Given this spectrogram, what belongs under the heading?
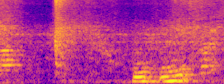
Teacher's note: ऊ बहुत हल्का सा मुंह खुलेगा आपका, देखिए बहुत हल्का सा, मतलब कि ना के बराबर, ऊ ई मतलब बिना हल्का सा ओठ घुमाए आपका काम हो जा रहा है। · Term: संवृत्त स्वर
